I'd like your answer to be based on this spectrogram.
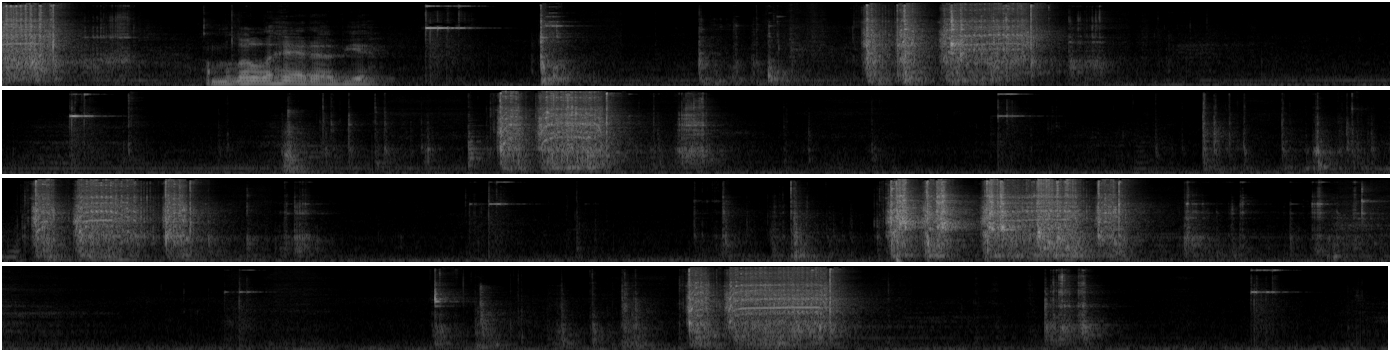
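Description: A ratchet wrench removes cylinder head bolts during a head gasket replacement, in short bursts of rapid clicking separated by quiet gaps, with a few spoken words near the start.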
